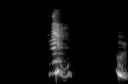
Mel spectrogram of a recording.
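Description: A sudden sneeze bursts out in an otherwise quiet moment, followed about half a second later by a shorter, softer second burst.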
